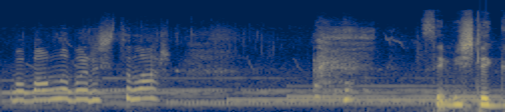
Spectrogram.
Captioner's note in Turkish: Gülme sesi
